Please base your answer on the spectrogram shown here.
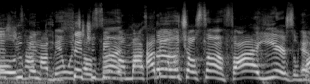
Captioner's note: arguing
